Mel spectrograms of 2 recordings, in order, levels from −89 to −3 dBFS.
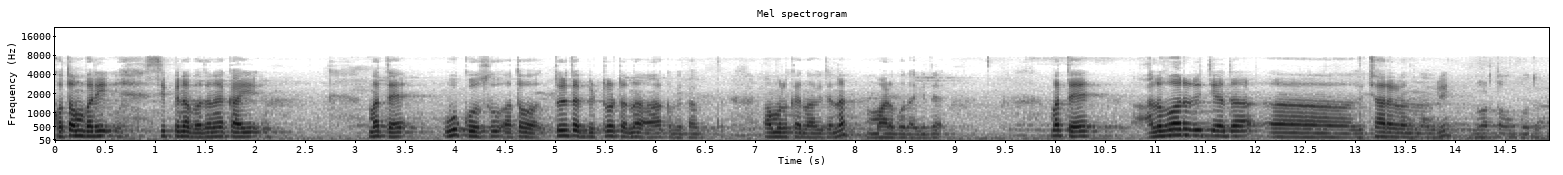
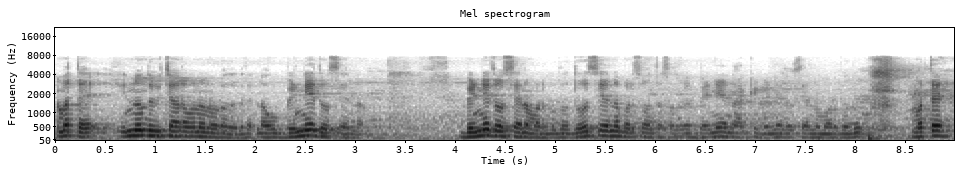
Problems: background sounds at intervals, background conversations at intervals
